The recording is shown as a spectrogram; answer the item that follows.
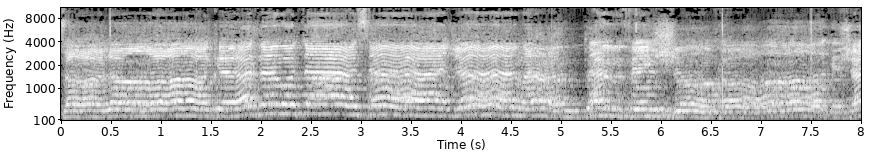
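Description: Voices chanting an Arabic Sufi devotional poem (inshad) in a sustained, wavering melody that runs on without pause.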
